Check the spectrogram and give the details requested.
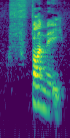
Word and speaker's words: funny: And it sounds like it's got an E at the end.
